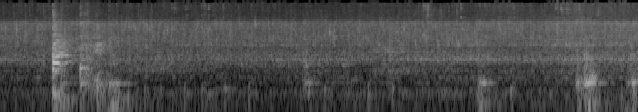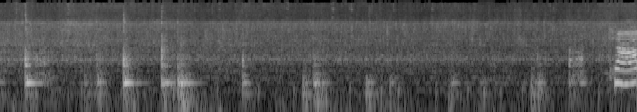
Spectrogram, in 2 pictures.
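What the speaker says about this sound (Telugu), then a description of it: "నా కోసమేమో ఈ పచ్చి రొయ్యలను మునగాకు ఫ్రై చేస్తున్నానండి" Raw prawns with drumstick leaves frying in a pan, giving a steady close sizzle with intermittent stirring scrapes and clinks throughout, no voices.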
